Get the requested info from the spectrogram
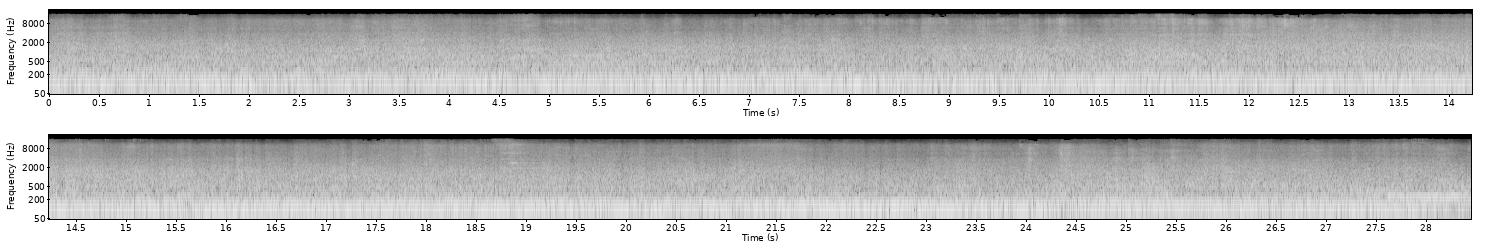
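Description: Double-stack intermodal well cars of a freight train rolling past: a steady rumble of steel wheels on rail.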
